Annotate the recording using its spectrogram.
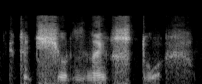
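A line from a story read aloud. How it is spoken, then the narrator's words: Grumbling. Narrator (Russian): проворчал заместитель прокурора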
